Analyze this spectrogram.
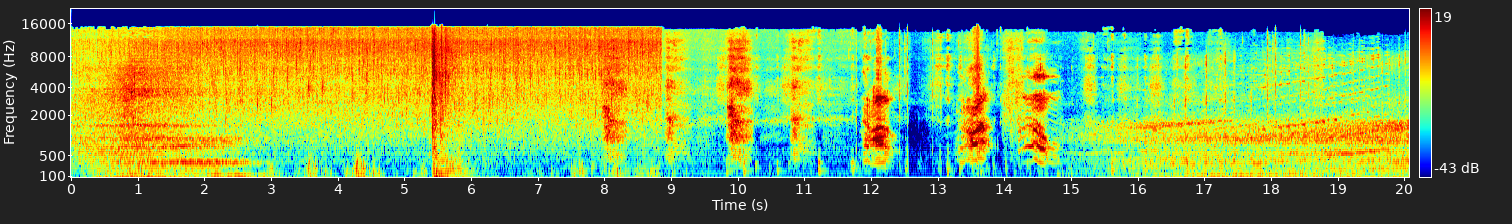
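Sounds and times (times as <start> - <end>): whooshing swell: 0.0 - 3.5
low rumble: 0.0 - 4.2
sharp bang: 5.4 - 6.2.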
